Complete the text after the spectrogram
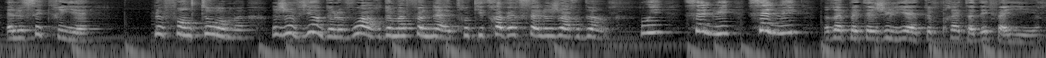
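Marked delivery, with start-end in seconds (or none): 1.6-8.0 high, halting voice full of terror; jerky terrified voice. Acted. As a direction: gasp it out in panic. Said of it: "d'une voix saccadée, avec un accent d'indicible épouvante".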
